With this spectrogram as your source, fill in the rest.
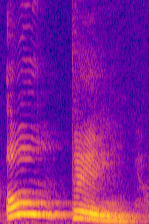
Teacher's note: a sílaba tônica de ontem é o ON. Eu vou acentuar terminada em E, com M, então não posso acentuar.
